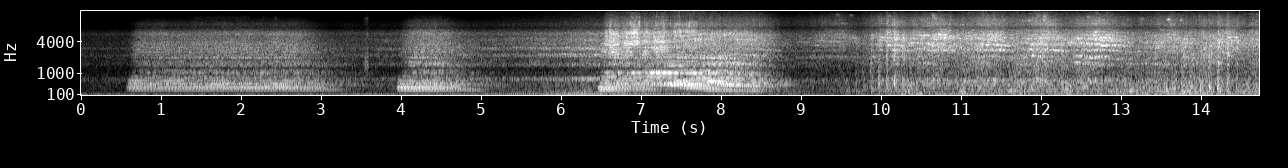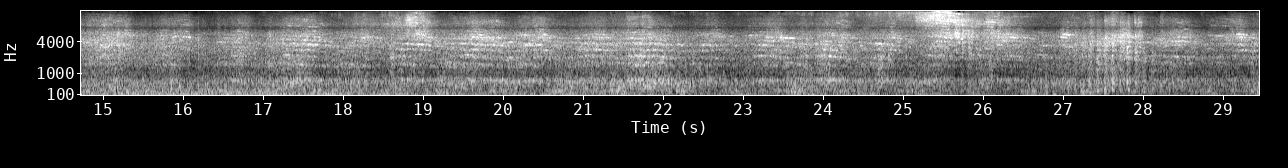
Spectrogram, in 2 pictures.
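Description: CSX freight locomotive's multi-chime air horn sounding three blasts, long, short and long, the last one dropping in pitch as the locomotive passes close by. Then a double-stack intermodal train's cars roll past with a steady wheel-on-rail rumble and rhythmic clickety-clack of the wheels.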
